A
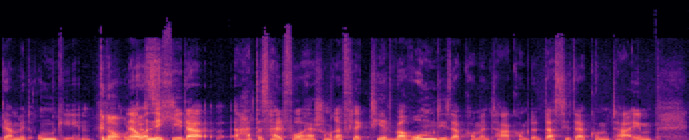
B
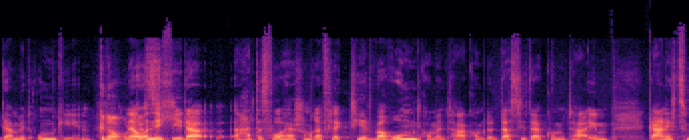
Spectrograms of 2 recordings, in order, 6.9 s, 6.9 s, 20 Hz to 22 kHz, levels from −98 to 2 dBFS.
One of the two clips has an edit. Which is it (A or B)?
B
